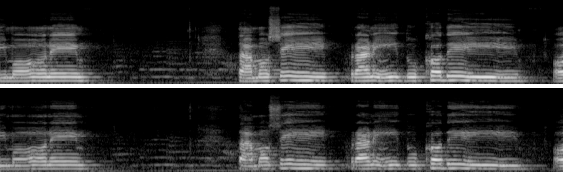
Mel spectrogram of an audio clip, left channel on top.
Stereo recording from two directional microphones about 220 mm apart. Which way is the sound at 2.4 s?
40° left (ahead or behind).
